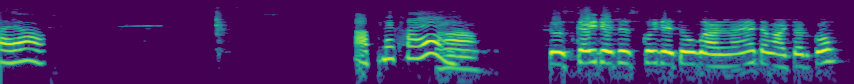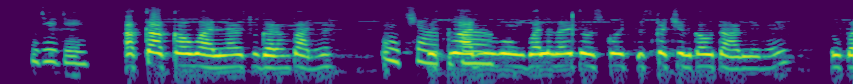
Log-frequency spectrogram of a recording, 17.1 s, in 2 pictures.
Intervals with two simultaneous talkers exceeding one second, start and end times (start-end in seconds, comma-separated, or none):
none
